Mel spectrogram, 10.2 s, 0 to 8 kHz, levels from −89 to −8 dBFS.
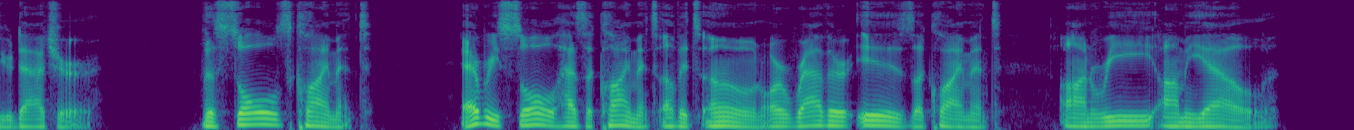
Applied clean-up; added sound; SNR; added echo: none; none; none; none.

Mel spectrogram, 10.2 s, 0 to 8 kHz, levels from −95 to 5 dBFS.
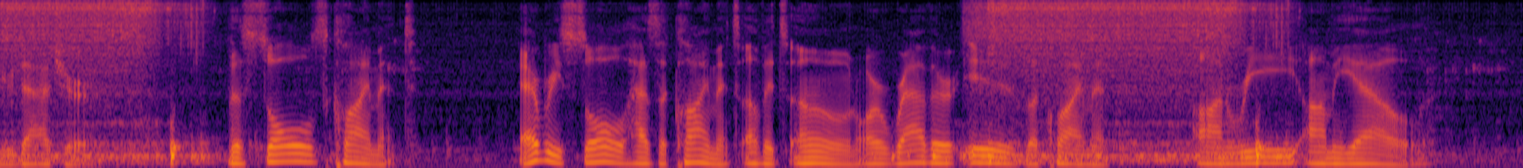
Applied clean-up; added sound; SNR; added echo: none; Dishes, pots, and pans; 6 dB; none.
